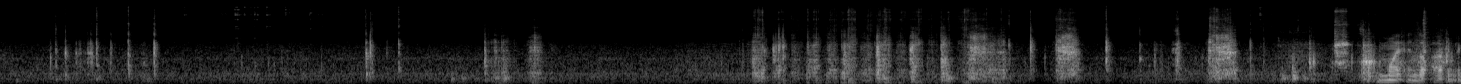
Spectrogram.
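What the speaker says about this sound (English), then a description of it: "I'll see if I can score it a bit deeper and then use the little cutters on the side here" A cutter scores and snaps borosilicate glass, making sharp scraping, clicking and gritty rubbing bursts that start sparse and become dense and louder toward the end, recorded close up.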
